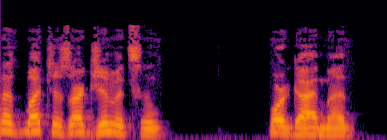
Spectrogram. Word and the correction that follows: Jimmerson: You said Jimmonson. – Jimmerson, man. – I think I rest in peace, pioneer of the UFC, Art Jimmerson.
